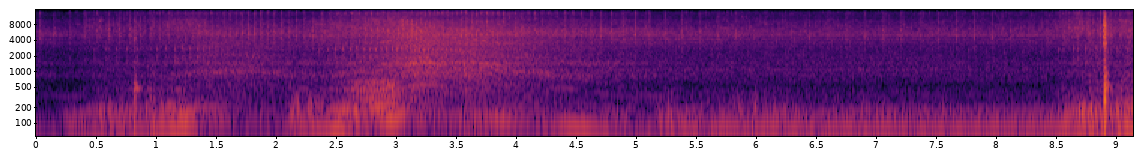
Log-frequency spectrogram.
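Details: Audi Coupe after an NG-to-AAR engine swap: hard starting, many misfires, and it stalls while driving. Uneven, stumbling low rumble with irregular drops and surges as it revs. Misfiring and running rough; cause unknown.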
